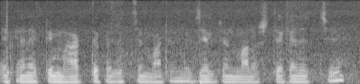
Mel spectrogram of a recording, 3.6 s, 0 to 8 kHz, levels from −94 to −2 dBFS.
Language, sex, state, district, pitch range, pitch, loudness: Bengali, male, Assam, Hailakandi, 95-105 Hz, 100 Hz, -21 LUFS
